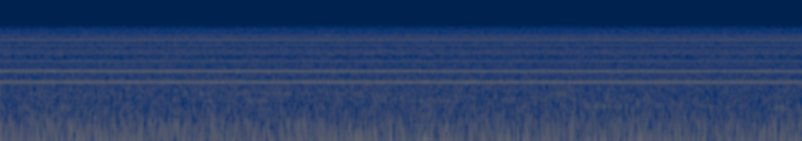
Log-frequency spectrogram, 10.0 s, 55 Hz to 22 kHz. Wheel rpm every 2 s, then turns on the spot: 0, 0, 0, 0, 0.
none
